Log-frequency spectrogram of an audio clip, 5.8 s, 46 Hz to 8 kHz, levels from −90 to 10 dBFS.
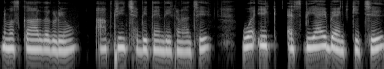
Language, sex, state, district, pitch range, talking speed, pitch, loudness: Garhwali, female, Uttarakhand, Tehri Garhwal, 195-240 Hz, 145 wpm, 215 Hz, -21 LUFS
